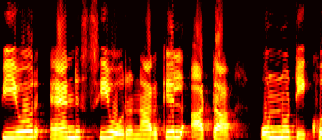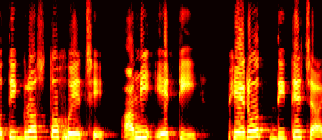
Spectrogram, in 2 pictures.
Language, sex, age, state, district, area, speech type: Bengali, female, 45-60, West Bengal, Purba Medinipur, rural, read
